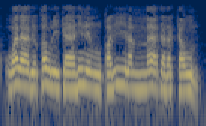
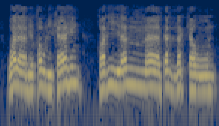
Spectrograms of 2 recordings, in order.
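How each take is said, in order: First: Said in the usual way. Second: تذكرون said tadhdhakkarun with a doubled dhal. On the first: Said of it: "قرأ قالون بتشديد الذال". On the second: Shown as a demonstration. Teacher demonstrates the doubled dhal slowly. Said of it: "هكذا".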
